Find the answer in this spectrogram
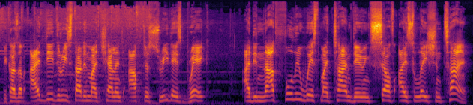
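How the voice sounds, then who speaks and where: A man's voice: fairly high pitch, a bit bright. A young man with a non-native English accent, speaking earnestly and encouragingly to viewers as a fitness vlogger. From Uyghur region. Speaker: vlogger recapping a fitness challenge. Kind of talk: vlog monologue to viewers. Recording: music behind the voice.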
